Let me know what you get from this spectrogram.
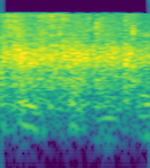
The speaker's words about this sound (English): To our panelists, thank you very much for your insight and your willingness to play well with others. We appreciate your context, your insight. A round of applause.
